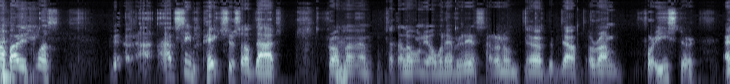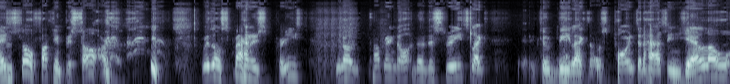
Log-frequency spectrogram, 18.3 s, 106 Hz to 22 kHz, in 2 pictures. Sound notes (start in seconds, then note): 9.1 laughs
